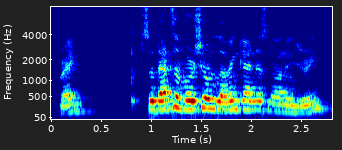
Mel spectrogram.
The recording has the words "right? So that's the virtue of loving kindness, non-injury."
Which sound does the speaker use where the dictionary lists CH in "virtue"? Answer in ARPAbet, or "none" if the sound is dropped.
SH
